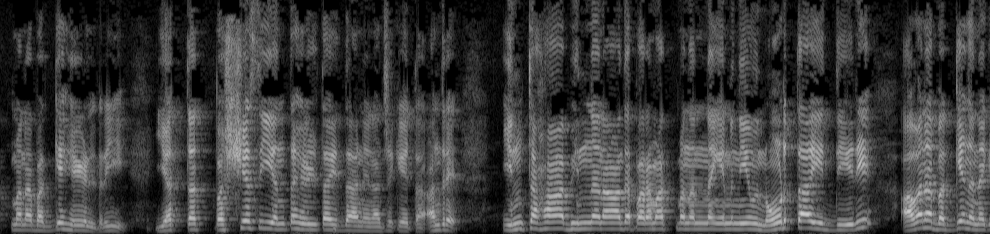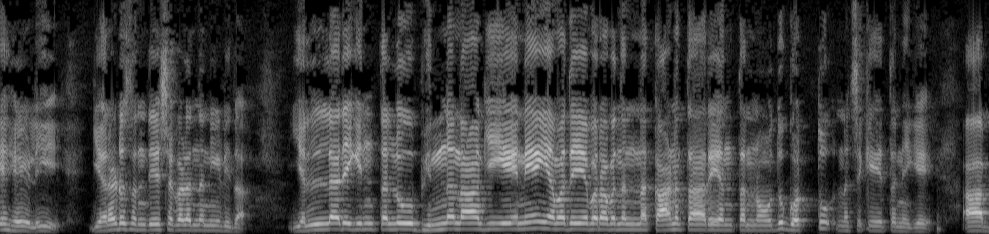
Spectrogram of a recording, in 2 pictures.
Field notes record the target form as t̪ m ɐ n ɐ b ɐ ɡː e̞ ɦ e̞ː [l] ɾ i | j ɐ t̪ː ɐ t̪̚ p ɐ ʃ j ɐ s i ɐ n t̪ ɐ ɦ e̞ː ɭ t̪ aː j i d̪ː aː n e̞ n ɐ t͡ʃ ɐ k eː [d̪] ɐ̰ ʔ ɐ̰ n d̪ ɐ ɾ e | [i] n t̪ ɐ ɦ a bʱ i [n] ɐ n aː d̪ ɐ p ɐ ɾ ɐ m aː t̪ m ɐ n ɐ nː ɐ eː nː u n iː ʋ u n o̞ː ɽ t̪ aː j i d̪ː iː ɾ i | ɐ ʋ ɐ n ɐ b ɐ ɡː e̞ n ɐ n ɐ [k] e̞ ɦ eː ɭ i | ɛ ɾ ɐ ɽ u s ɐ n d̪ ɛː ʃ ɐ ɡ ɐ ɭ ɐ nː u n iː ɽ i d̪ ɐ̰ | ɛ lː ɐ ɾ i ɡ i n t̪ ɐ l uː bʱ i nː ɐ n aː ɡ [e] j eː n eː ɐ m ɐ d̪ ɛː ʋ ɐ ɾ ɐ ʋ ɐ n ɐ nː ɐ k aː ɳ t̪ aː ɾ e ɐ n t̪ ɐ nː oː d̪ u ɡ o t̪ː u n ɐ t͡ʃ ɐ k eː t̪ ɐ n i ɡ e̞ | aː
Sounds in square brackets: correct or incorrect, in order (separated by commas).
incorrect, incorrect, correct, incorrect, incorrect, incorrect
